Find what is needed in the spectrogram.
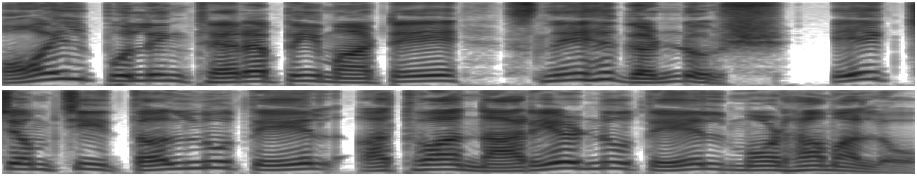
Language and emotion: Gujarati, neutral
